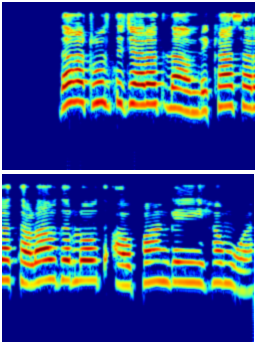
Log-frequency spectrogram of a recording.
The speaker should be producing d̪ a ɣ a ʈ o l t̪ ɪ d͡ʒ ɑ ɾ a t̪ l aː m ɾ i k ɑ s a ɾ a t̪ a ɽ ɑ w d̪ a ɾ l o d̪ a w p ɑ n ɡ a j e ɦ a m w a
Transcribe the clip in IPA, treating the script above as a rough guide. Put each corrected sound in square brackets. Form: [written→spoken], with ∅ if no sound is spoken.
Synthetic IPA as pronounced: d̪ a ɣ a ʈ o l t̪ ɪ d͡ʒ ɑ ɾ a t̪ l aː m ɾ i k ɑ s a ɾ a t̪ a ɽ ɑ w d̪ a ɾ l o d̪ a w p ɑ [n→ŋ] ɡ a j e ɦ a m w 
